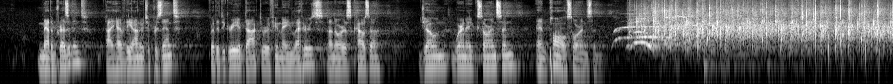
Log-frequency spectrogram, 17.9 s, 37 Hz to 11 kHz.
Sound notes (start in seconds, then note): 12.4 applause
